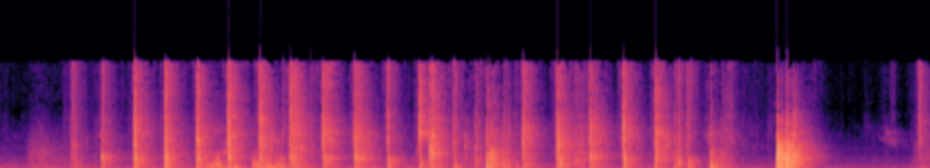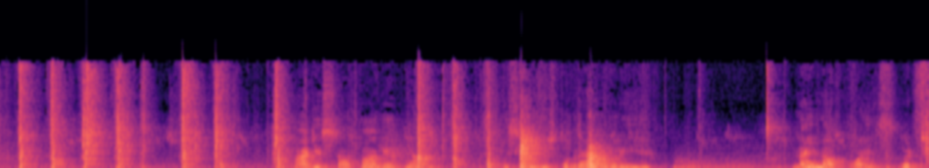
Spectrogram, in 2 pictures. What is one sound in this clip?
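Playing cards are shuffled quickly with crisp riffling clicks.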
